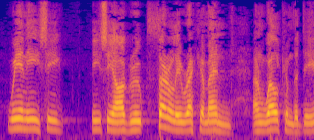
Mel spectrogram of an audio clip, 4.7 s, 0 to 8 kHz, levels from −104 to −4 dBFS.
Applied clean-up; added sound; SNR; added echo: none; none; none; none.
